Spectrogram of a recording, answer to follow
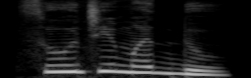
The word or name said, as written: ಸೂಜಿಮದ್ದು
